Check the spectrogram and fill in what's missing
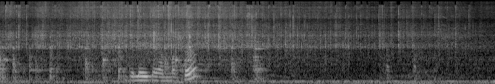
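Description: Okra (ladies' finger) sautés in a hot pan on low flame for a tomato curry, a continuous sizzle with scraping stirs, louder early on and easing slightly, while a voice briefly talks over it.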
